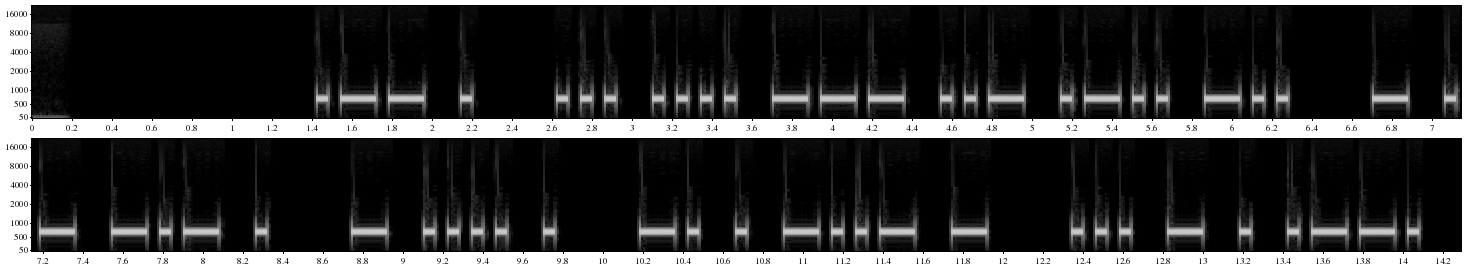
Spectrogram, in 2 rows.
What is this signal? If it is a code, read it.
Morse code, heard as a keyed tone, about 20 wpm, 700 Hz. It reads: WE SHOULD TAKE THE NEXT STEP
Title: Sentences from Top 1000 Words - Review Part 2 - 20wpm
